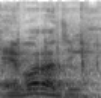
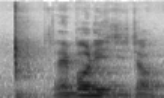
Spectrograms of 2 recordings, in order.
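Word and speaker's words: average: 평균은 에버라지 발음이 안 되는데 에버리지죠.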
